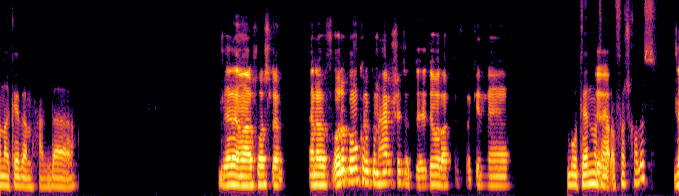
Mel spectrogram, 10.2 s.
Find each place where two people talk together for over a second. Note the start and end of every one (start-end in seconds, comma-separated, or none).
none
